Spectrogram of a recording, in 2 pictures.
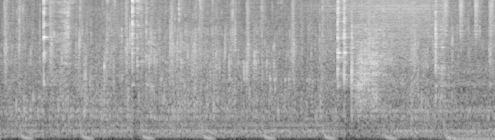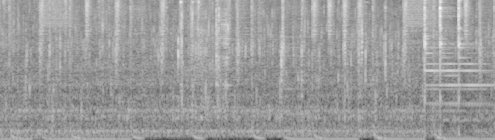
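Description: Curry stew chicken bubbles and sizzles in a pot while a spoon stirs it, giving steady, close frying hiss with regular scraping knocks and brief liquid sloshing over ten seconds.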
